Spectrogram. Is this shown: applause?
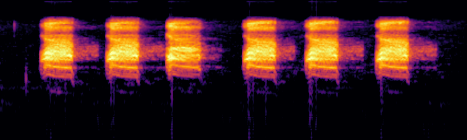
no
